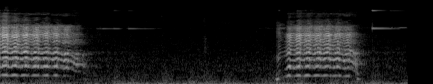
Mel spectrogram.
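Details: A goat giving two long, wavering, nasal bleats, each lasting under a second, separated by about two seconds of quiet background hiss with a faint high tone.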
